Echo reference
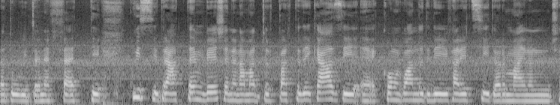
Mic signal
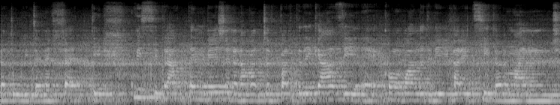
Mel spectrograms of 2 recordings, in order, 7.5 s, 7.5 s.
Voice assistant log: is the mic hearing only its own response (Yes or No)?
Yes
